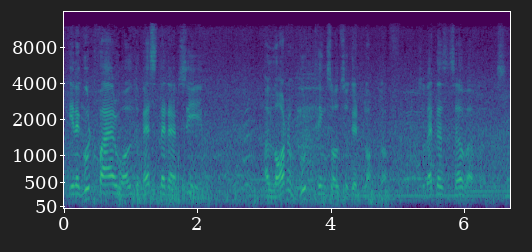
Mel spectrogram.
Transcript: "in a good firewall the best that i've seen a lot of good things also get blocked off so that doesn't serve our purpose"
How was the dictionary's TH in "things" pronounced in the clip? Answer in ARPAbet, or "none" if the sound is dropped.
T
